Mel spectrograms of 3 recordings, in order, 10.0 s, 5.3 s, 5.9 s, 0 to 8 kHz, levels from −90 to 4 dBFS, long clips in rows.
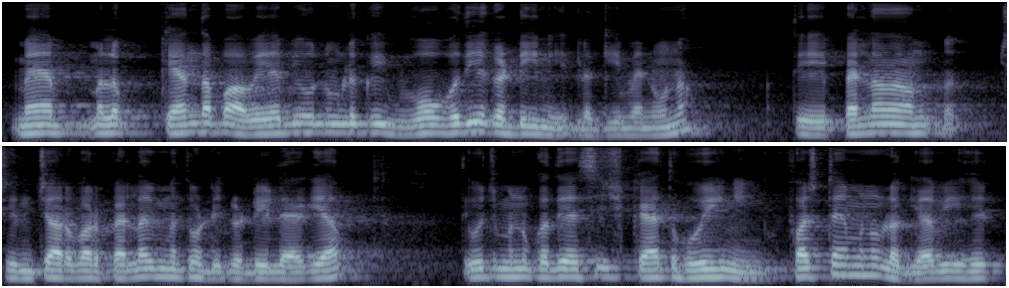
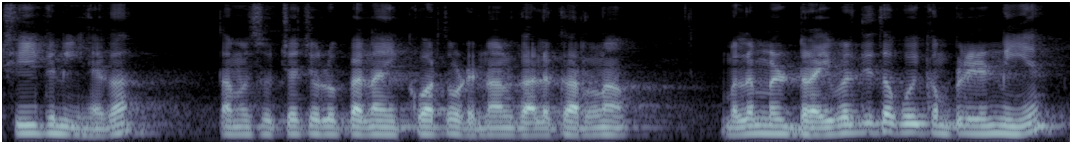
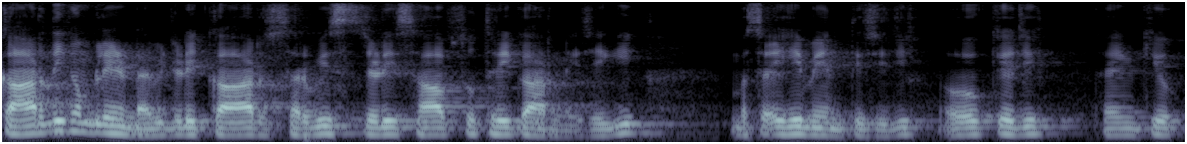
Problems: none marked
